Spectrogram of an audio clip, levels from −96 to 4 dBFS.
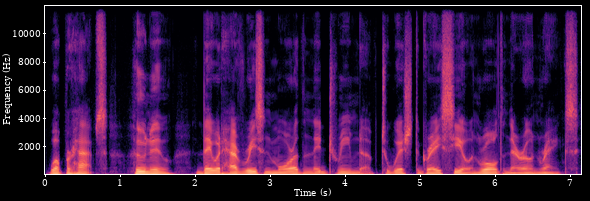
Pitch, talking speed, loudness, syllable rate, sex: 100 Hz, 195 wpm, -19 LUFS, 4.4 syllables/s, male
